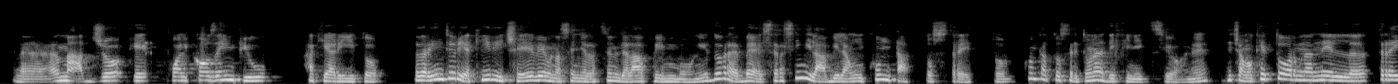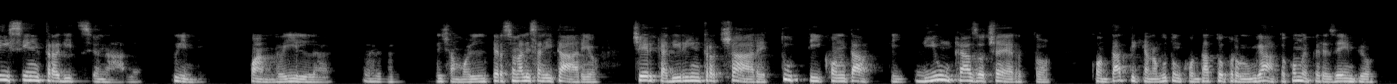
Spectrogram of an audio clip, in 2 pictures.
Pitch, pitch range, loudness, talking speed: 150 Hz, 125-175 Hz, -18 LUFS, 135 wpm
